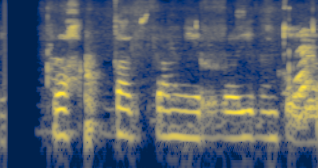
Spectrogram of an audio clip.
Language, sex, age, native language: Icelandic, female, 50-59, Icelandic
